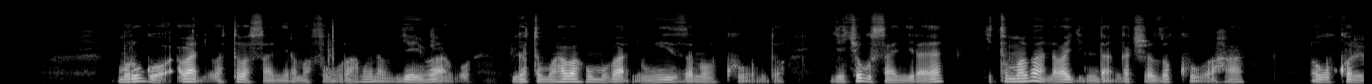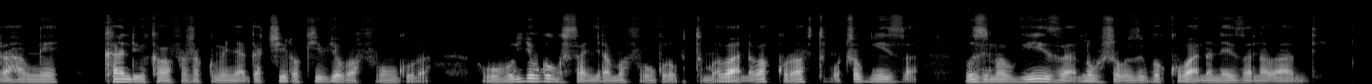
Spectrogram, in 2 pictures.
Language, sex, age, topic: Kinyarwanda, male, 25-35, education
